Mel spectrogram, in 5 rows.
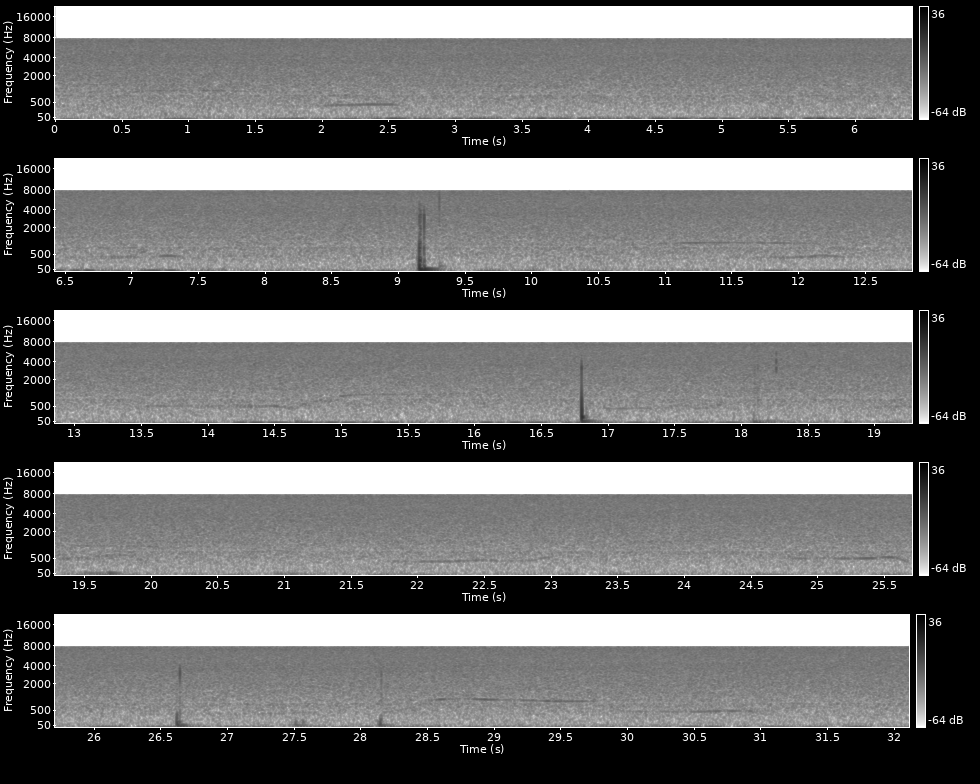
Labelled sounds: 11.1	11.5	humpback whale, 0.96 to 1.1 kHz
15.0	15.2	humpback whale, 0.90 to 1.1 kHz
28.8	29.7	humpback whale, 0.83 to 1.1 kHz

